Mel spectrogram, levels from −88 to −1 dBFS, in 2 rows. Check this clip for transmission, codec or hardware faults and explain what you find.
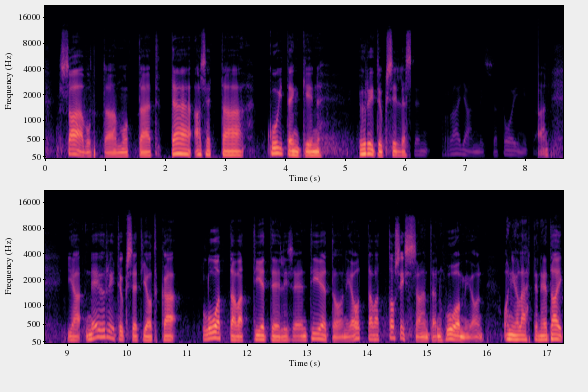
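One fault is present in the speech. From 6.09 to 8.21 s, the sound drops by about 29 dB to a faint residue, likely from one channel inverted, cancelling the shared centre content when the channels are summed to mono.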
